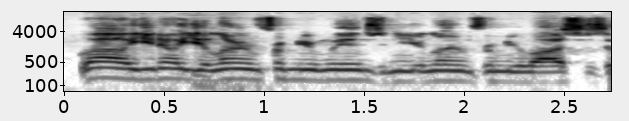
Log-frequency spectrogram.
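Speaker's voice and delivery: mocking Joe Burrow. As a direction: parody a player's canned excuse. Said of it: "You know what Burrow said".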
